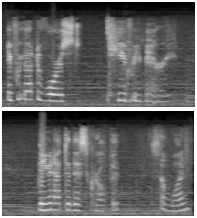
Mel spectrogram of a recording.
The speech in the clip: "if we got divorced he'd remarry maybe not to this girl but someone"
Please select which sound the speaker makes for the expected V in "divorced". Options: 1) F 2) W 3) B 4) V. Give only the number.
4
